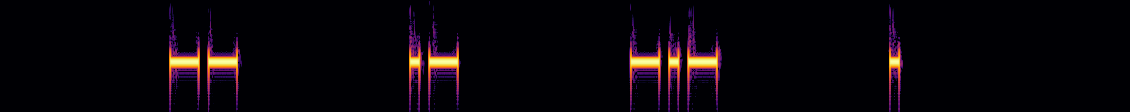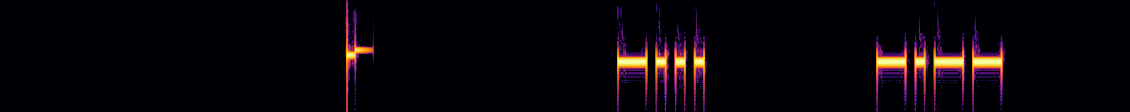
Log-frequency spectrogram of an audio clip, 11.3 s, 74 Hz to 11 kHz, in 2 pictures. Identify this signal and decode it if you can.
Morse code, heard as a keyed tone, about 25 wpm, spaced as for 9 wpm, 700 Hz. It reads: MAKE BY
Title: 6x Character Spacing - Top 200 Words - 25wpm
